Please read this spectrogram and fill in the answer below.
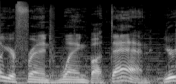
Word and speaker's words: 王八蛋: If you want to insult someone and their momma in one swoop, you'd refer to them as "王八蛋" (pronounced WANG-ba-dan), which roughly translates to "sea turtle egg."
